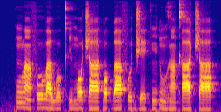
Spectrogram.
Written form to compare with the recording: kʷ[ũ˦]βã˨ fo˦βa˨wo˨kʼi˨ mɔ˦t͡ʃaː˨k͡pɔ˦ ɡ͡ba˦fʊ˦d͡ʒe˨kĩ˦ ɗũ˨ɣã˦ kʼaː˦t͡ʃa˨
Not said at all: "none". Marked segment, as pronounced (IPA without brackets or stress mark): ũ˦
